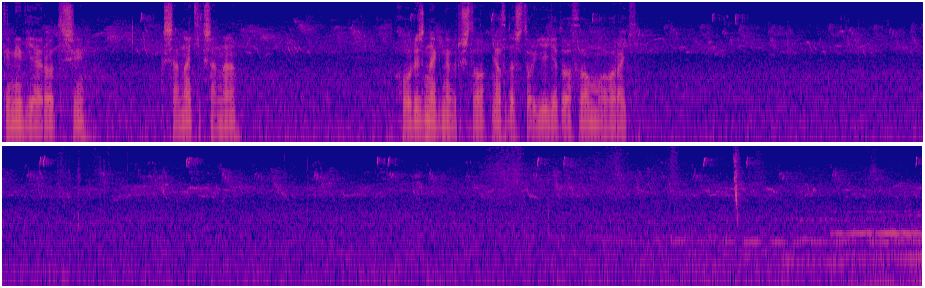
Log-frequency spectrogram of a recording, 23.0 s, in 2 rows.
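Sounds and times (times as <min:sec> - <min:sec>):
small birds chirping: 0:00.0 - 0:23.0
soft background hiss: 0:00.0 - 0:23.0
low music tones: 0:18.6 - 0:23.0.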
